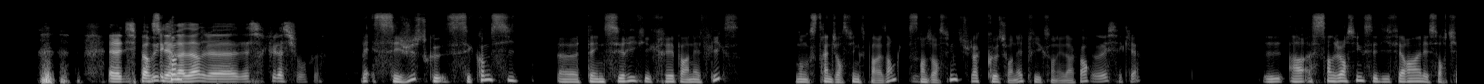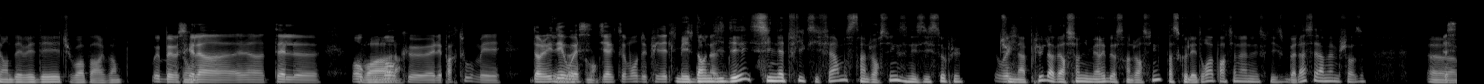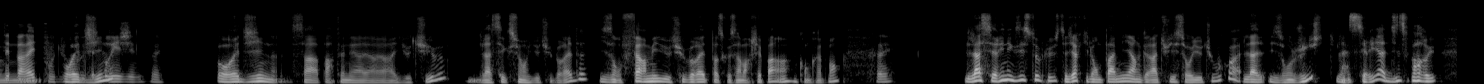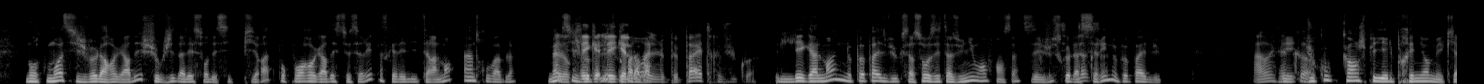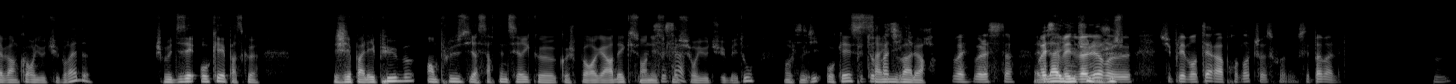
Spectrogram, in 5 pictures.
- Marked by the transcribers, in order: chuckle; tapping; stressed: "fermé"; other background noise
- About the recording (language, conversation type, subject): French, podcast, Comment t’ouvres-tu à de nouveaux styles musicaux ?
